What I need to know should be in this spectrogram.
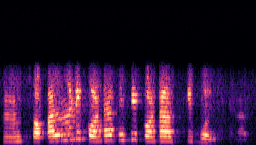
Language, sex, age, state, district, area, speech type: Bengali, female, 18-30, West Bengal, Paschim Medinipur, rural, conversation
